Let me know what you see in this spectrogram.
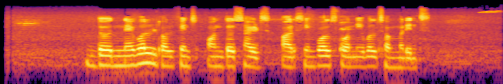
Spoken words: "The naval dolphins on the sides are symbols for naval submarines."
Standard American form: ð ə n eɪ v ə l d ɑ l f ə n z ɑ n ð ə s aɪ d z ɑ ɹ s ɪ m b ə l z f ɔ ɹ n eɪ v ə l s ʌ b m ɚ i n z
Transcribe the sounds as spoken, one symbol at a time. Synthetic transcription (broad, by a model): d ə n eɪ v ə l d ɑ l f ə n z ɑ n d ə s aɪ d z ɑ ɹ s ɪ m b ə l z f ɔ ɹ n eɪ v ə l s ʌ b m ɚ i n s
